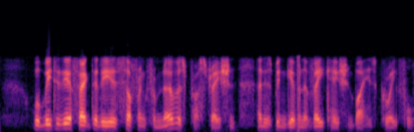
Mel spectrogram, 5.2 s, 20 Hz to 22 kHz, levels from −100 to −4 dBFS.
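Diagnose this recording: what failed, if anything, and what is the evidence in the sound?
What failed is the digital line itself, in the form of bit errors on a digital phone line. Right around 3.70 to 3.73 s there's a short burst of sharp ticks and crackle sitting on top of the speech, with the speech underneath unchanged. Each flipped bit corrupts a single logarithmic sample, and a hit on the sign or a high-order bit throws it way off, so you get a spike. The density points to an error rate of roughly half a percent, concentrated in that brief stretch. The G.711 band-limiting to about 300 Hz to 3.4 kHz is just the normal phone sound.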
